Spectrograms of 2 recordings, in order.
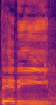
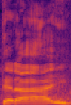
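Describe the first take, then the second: First: The last syllable sounds like 'ee'. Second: The last syllable sounds like 'eye'. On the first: The speaker calls it wrong. "not teri" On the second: The speaker calls it right.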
